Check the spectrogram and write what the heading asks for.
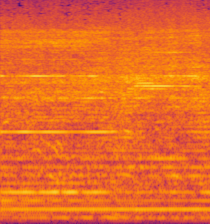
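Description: Loud distorted electric guitar holding a steady, droning chord, with no drums.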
